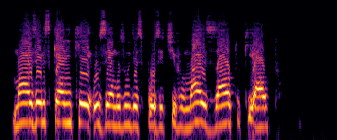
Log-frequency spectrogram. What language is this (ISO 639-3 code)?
por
